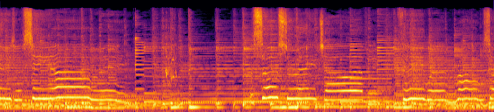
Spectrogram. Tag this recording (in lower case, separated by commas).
music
